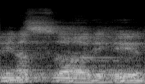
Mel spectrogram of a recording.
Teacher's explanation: Ada cirinya, ada tasdid di atas huruf shad, jadi langsung lamnya tidak dibaca, langsung huruf shad. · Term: alif lam syamsiyah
